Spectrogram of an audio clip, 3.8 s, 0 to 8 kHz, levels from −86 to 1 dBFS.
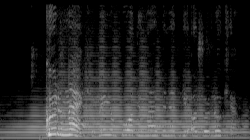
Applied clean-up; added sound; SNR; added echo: none; Brass instrument; 5 dB; reverberation time 0.7 s.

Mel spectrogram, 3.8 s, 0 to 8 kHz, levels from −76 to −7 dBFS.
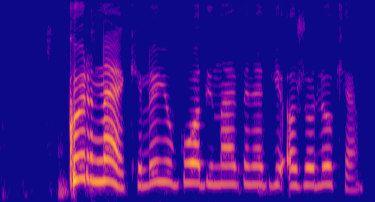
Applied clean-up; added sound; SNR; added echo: none; none; none; none.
